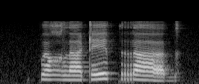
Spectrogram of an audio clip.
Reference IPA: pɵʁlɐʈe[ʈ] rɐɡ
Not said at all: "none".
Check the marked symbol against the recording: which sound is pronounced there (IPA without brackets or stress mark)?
p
